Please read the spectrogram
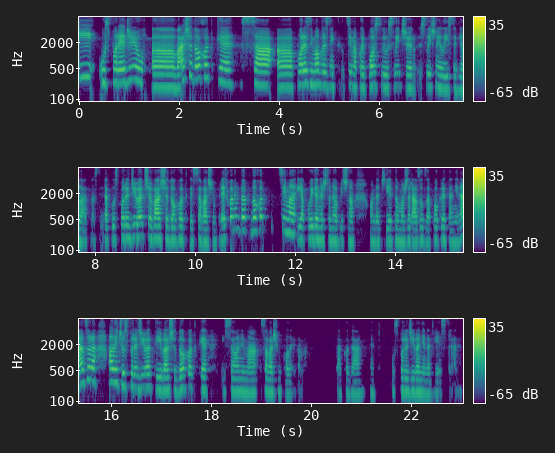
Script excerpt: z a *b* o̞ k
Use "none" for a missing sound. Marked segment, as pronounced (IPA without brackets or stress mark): p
